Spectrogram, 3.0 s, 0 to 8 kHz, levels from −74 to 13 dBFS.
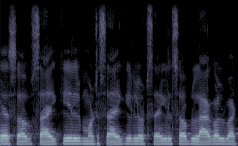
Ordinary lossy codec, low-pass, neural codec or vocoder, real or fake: none; none; none; real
